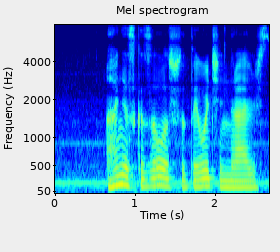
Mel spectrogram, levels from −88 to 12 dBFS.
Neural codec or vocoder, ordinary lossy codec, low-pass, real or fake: none; none; none; real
